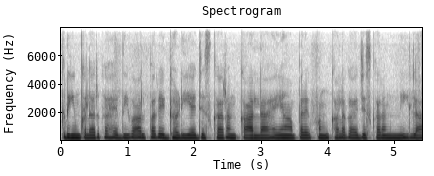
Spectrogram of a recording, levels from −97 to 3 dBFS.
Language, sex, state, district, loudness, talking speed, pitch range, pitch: Hindi, female, Chhattisgarh, Sukma, -13 LUFS, 265 wpm, 195-205 Hz, 200 Hz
